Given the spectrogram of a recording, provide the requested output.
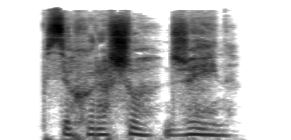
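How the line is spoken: Familiar tender whisper. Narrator (Russian): прошептал знакомый, и сейчас такой родной голос

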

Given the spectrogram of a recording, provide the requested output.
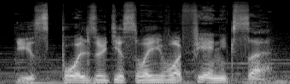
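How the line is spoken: Growled. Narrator (Russian): прорычал профессор Квиррел

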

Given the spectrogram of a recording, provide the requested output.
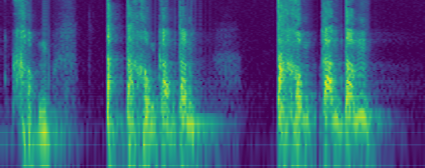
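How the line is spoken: Hissing shriek. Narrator (Vietnamese): Nó rít lên

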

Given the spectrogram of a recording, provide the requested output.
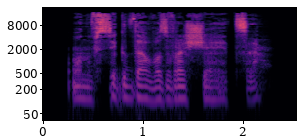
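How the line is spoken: Grumbling. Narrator (Russian): проворчала

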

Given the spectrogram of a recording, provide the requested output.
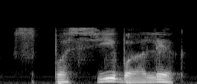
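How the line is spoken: Quiet, after long pause. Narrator (Russian): Нюшка довольно долго молчала, потом тихо сказала

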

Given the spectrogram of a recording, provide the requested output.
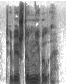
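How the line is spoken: Quiet remark. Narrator (Russian): тихо заметил Иван

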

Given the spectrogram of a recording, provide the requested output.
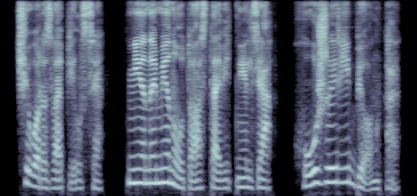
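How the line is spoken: Displeased deep woman's voice. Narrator (Russian): похожая на акулу тетка и недовольно пробасила

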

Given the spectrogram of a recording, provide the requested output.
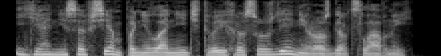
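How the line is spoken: Sighed. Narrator (Russian): вздохнула госпожа Мизрал

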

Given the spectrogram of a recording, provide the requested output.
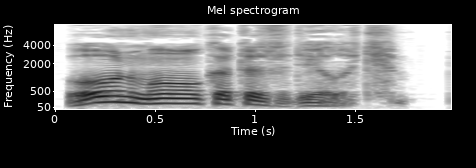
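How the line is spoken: Thoughtful. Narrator (Russian): задумчиво произнесла Хеверс

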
